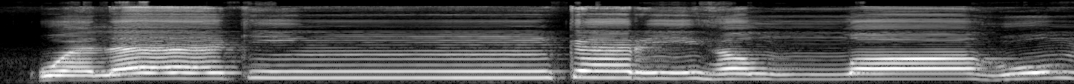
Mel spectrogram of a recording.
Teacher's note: Kemudian pada kata walakin kariu terdapat nun sukun bertemu dengan huruf kaf ini dinamakan ikhfa hakiki. Maka nun sukun dibaca secara samar dengan gunah yang dipanjangkan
